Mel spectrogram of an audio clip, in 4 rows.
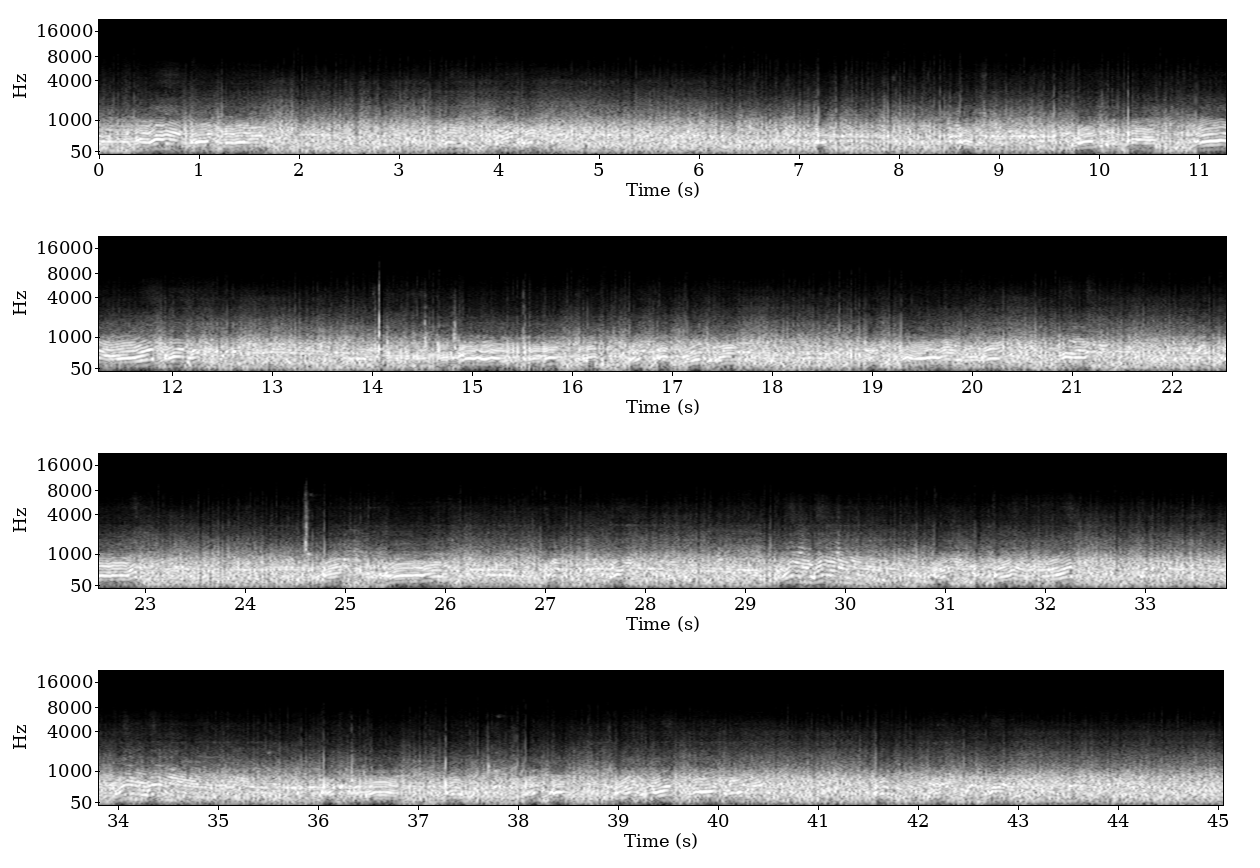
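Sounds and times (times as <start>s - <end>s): dirt bike engine revving: 7.1s - 44.2s.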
